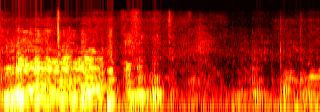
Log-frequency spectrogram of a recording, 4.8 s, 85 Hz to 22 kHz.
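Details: Black Rock male lion and other lions fighting a buffalo in the Maasai Mara on 6 March 2024; a deep, strained, harmonic roar lasting about one and a half seconds, then lower rumbling growls and grunts.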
